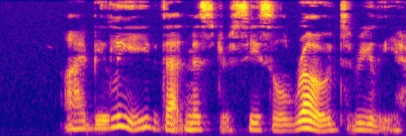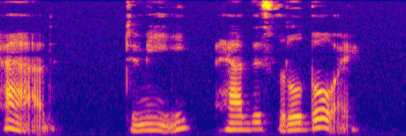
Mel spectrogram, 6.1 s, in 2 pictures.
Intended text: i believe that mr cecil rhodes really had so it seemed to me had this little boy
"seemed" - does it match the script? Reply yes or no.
no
